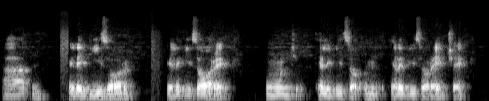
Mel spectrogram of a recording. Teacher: So based on the first three examples here, televisor, televisorek, and televisorecek, there we can see consistently that the primary stress is occurring on the second to last syllable. So these are words with 4, 5, and 6 syllables respectively, and in each case, the primary stress falls on the second to last syllable.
